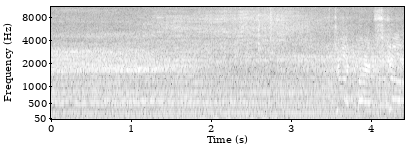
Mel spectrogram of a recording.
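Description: A steady, loud drone from the band's amplifiers, a held note or feedback ringing between songs, with a short voice-like glide near the end.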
